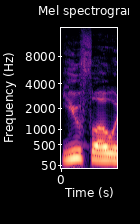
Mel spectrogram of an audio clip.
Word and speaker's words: UFO: did a show called UFO, pronounced UFO in England, and on the show, and then they did Space 1999 after that.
